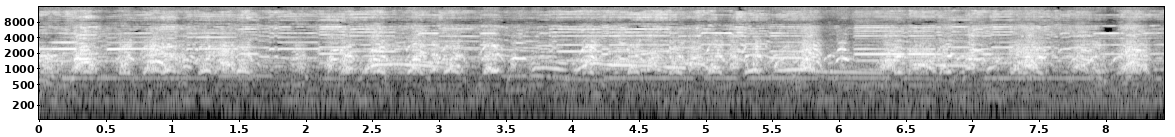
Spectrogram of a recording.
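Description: A group of people imitating dogs, many voices overlapping in high yips, yelps and whines, some sliding in pitch.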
